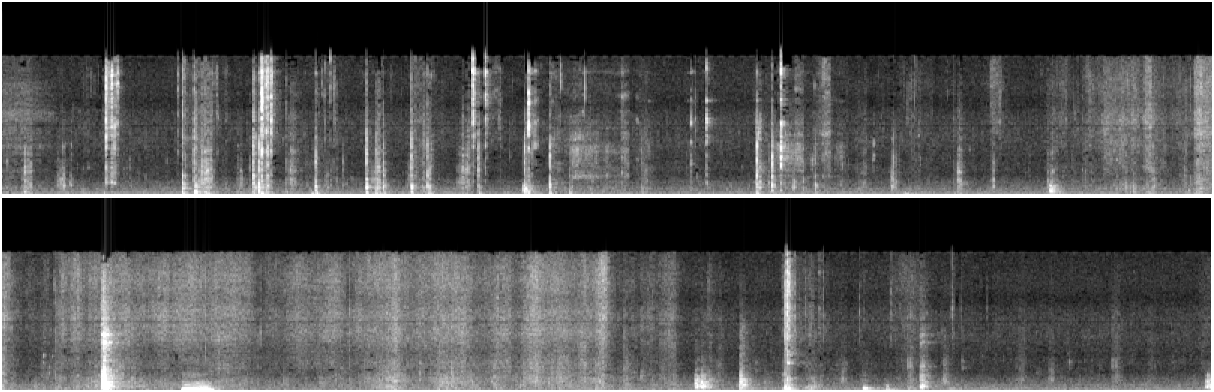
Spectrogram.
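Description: A person chewing a mouthful of ramen noodles close to the microphone, with many small, irregular wet mouth clicks. A short "hmm" comes about nine seconds in.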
